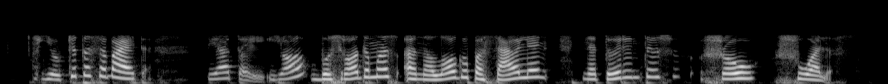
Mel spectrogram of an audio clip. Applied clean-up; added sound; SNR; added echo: none; none; none; none.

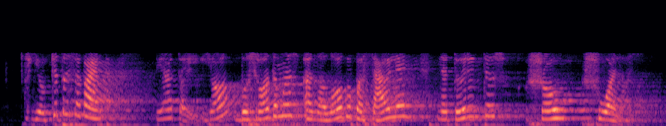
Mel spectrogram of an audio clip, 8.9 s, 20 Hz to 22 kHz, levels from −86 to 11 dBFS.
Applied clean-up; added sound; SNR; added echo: none; none; none; reverberation time 1.2 s.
